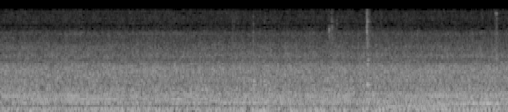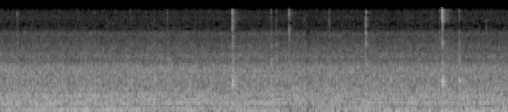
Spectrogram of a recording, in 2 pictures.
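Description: Steady drone of a running machine, with a low hum, and a few faint light clicks in the second half.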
